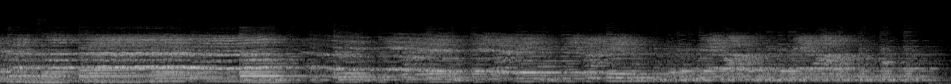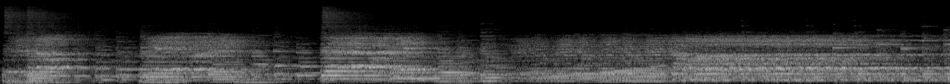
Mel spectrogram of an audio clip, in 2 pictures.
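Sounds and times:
opera chorus singing: 0.0 - 19.0.

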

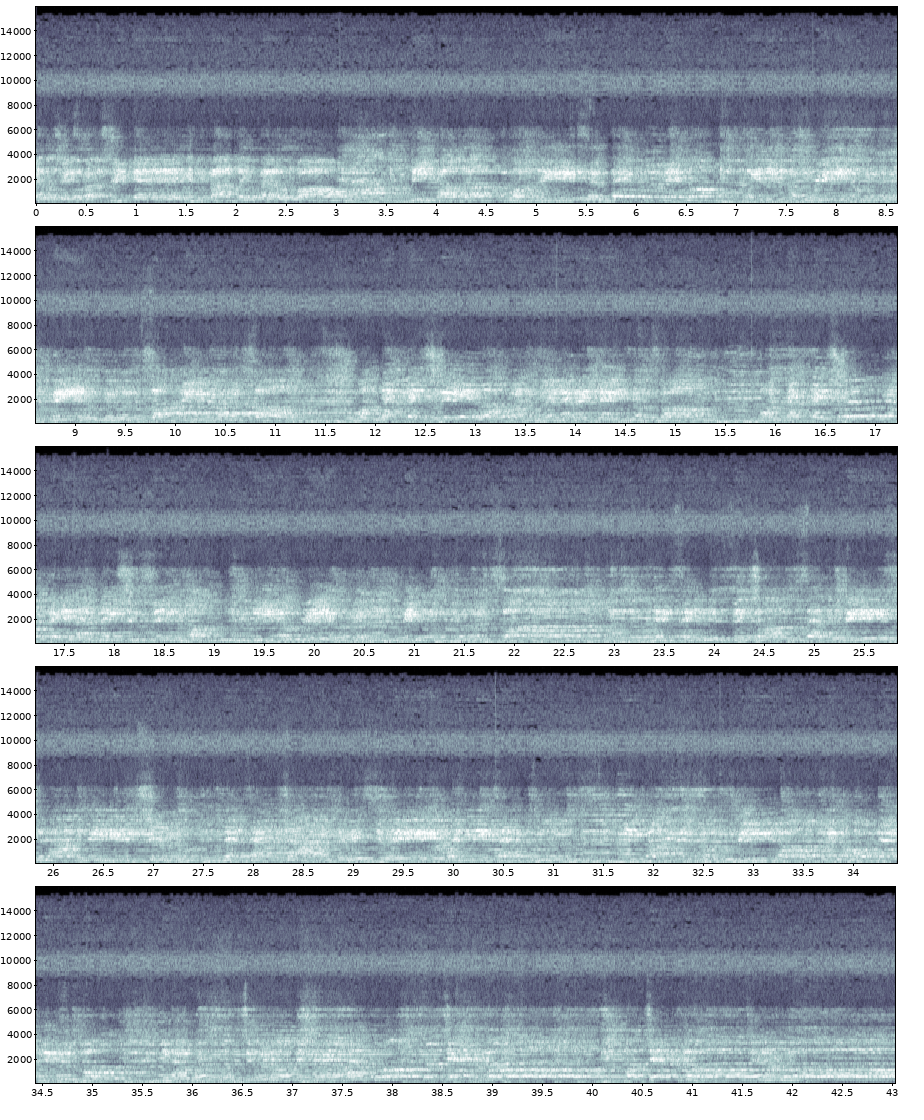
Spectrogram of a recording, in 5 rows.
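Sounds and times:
mixed vocal group singing in harmony: 0.0 - 43.0.

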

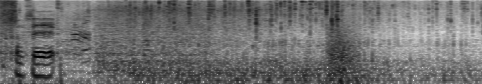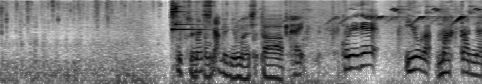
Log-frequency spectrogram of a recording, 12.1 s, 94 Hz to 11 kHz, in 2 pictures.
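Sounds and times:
fire-like rush with crackles: 0.0 - 12.0.

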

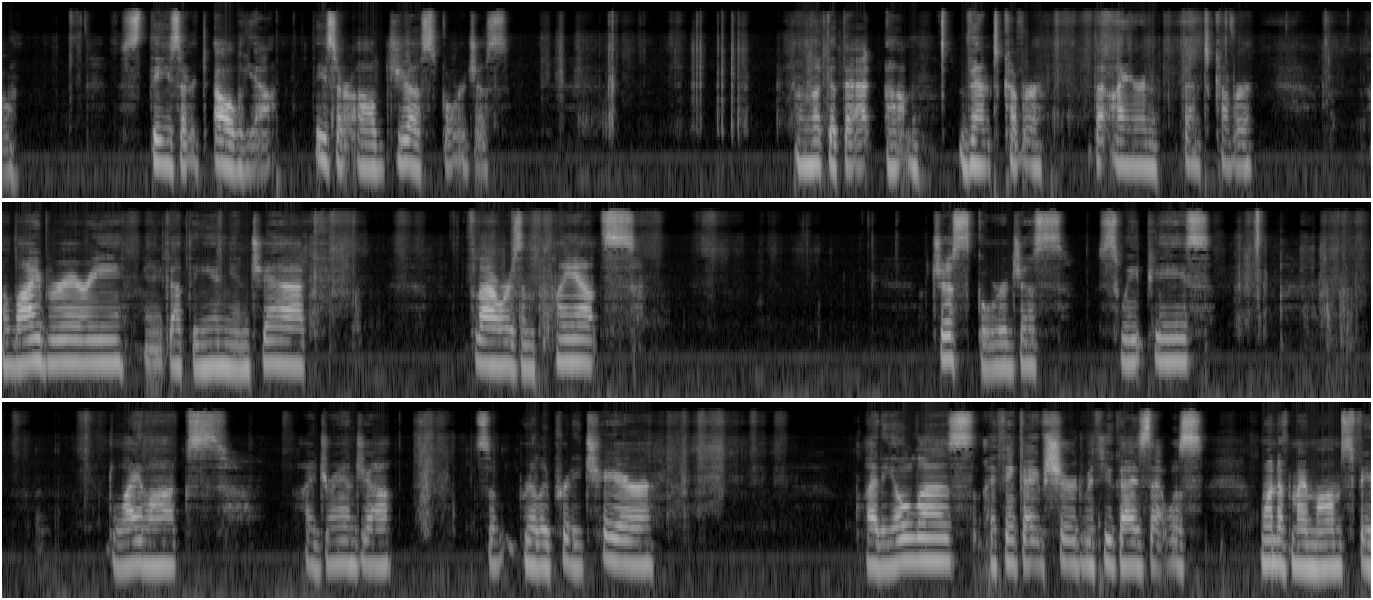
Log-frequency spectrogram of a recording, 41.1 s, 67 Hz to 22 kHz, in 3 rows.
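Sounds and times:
book page turning: 5.4 - 8.4, 10.4 - 12.3, 16.7 - 17.4, 25.9 - 27.6
book pages rustling: 5.4 - 8.4, 10.0 - 12.3, 14.8 - 22.0, 25.8 - 28.5, 33.8 - 35.2.

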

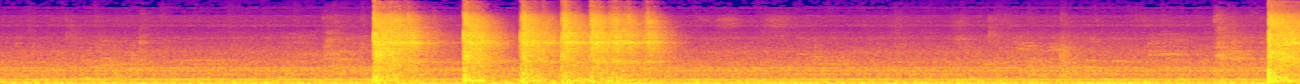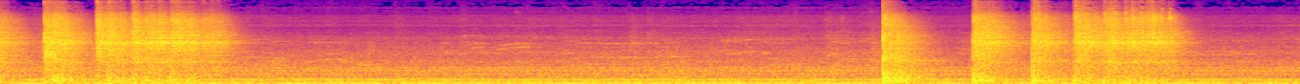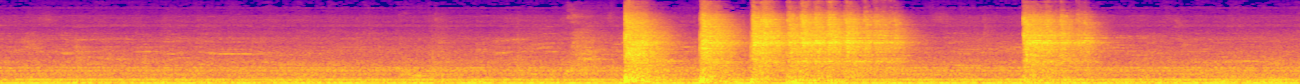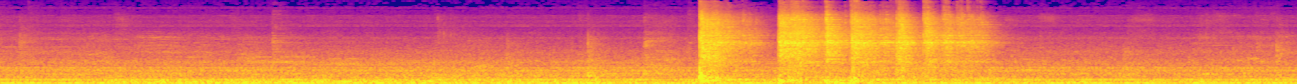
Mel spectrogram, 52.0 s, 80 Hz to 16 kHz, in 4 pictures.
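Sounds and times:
steady low hum: 0.0 - 51.9.

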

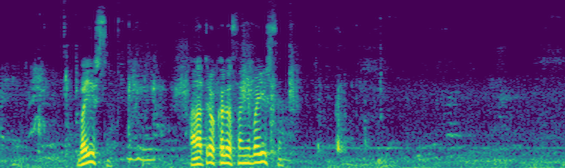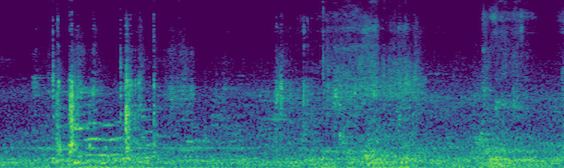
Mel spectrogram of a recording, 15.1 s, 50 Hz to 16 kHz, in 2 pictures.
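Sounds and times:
scooter wheels rolling on floor: 8.6 - 15.0.

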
